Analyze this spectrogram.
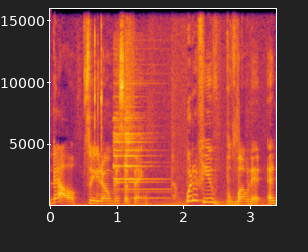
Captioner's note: bell clanging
